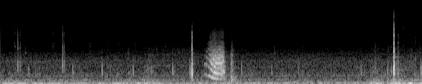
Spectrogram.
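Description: Car cabin noise while driving on a wet road: a steady low rumble with scattered light ticks and knocks. About two seconds in comes a brief squeak that falls sharply in pitch.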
